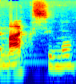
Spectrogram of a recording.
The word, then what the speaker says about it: máximo: Pronunciar como se fosse uma S. Máximo, não é máximo, será um máximo.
